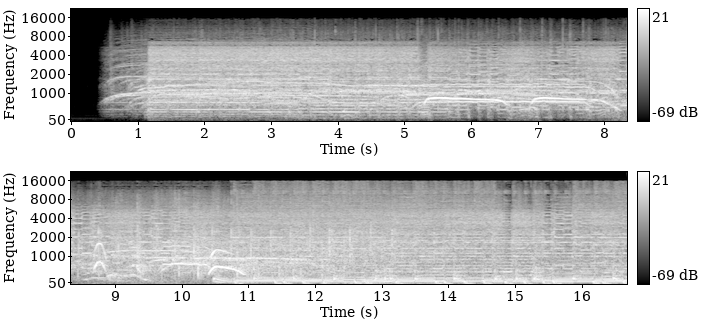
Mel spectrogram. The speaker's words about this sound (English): I'm really excited about tonight's guest. As you can see, she is sitting here with us right now. Give us a huge round of applause for our guest tonight,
